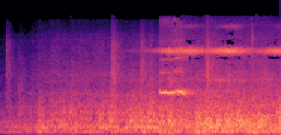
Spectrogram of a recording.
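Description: A small red train on the Albula line rumbles past, heading north from the Engadin through the Albula valley. Its low rolling noise builds steadily, then a shrill, sustained high-pitched whistle cuts in and holds over the clatter for the last couple of seconds.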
